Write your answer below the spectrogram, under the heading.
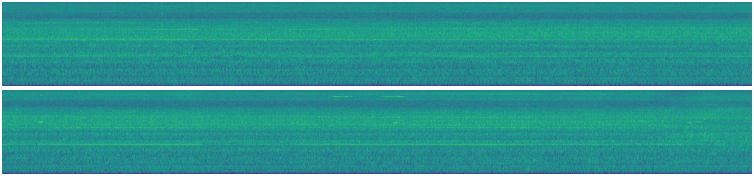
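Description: Lovol backhoe loader's diesel engine running steadily under hydraulic load as the boom and stabiliser legs lever the machine down off a dump truck, with steady high tones over the engine noise.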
